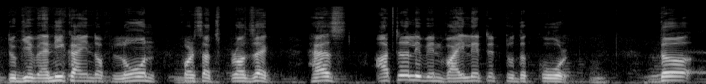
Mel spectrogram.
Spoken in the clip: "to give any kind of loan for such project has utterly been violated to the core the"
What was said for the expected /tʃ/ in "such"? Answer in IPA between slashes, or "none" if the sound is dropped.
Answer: /tʃ/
